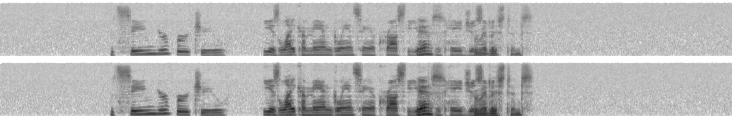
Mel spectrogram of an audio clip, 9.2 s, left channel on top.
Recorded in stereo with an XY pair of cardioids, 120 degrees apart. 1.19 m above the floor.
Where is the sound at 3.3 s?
55° right.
